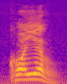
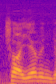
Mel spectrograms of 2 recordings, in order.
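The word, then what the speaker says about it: choir: கொயர், இது சொயர்ன்னு சொல்லக்கூடாது, சிஹெச் அந்த கொயர் என்று சொல்ல வேண்டும்.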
